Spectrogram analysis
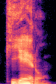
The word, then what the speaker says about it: quiero: There are 3 syllables and we stress the one before last, which is the e. Quiero.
